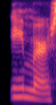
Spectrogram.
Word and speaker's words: Emer: One of my favorite goddesses was Emer, since we're talking, did I pronounce that right? E-M-E-R? – Yeah.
